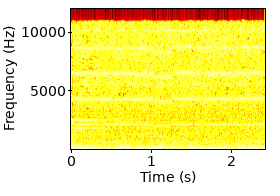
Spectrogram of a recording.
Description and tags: weird little fuzz drone
a fuzzy noise, sounds like digital static, with some ringing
